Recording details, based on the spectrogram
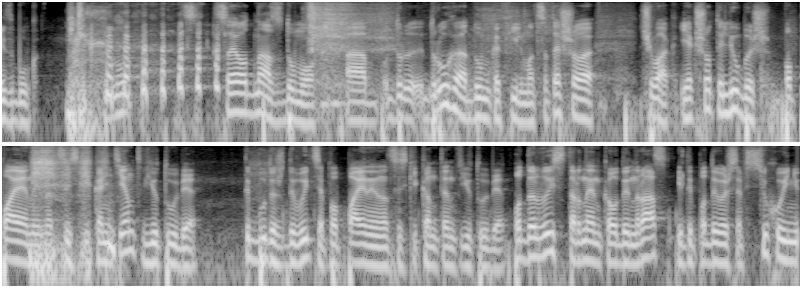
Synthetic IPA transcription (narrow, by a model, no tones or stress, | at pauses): ɛzbuk | nu | t̪sɛɔd̪nɑzd̪umɔɐd̪ɾd̪ɾuɦɐd̪umkɐfʲilʲmɐt̪sɛt̪ɛʃt͡ʃɔt͡ʃʊʋɑkjɐkʃt͡ʃɔt̪ɪlʲubɪʃpɔpɑjɐnɪjnɐt̪sɪsʲkʲɪjkɐnʲtʲɛnt̪ʋjʊt̪ubʲɛ | t̪ɪbud̪eʒd̪ɪʋɪsʲɐpɔpajɪnɪjnɐt̪sɪsʲkɪjkɐnt̪ɛnt̪wjʊt̪ubʲɛpɔd̪ɪʋ̪ˠɪsʲt̪ɐrnɛnkɐɔd̪ɪnrɑzit̪ɪpɔd̪ɪʋɪʃsʲɐwsʲuxɔinʲ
